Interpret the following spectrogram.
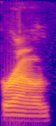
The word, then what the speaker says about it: Braun: Christian Braun off the bench, or Brown. I think it's spelt Braun but pronounced Brown.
